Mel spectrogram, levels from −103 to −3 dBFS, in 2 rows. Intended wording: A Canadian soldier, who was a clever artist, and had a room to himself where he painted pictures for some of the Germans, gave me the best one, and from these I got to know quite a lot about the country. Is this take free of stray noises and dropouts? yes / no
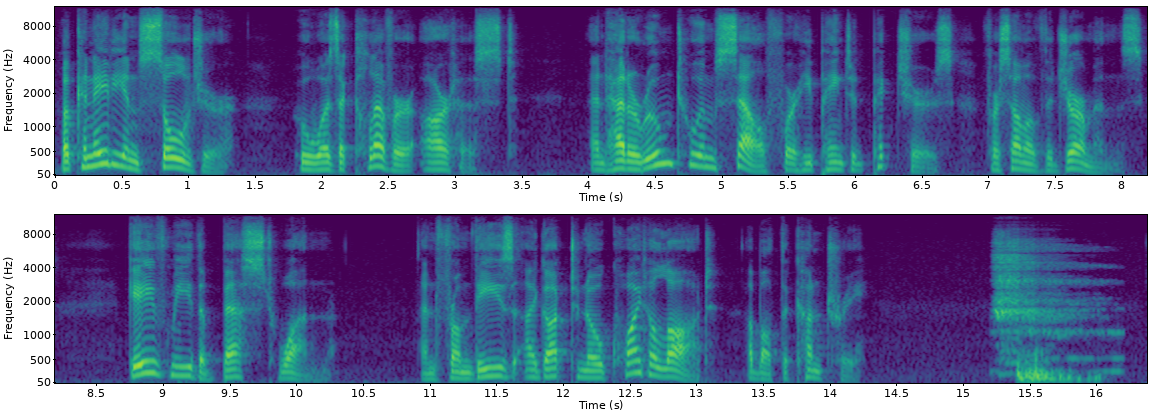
no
